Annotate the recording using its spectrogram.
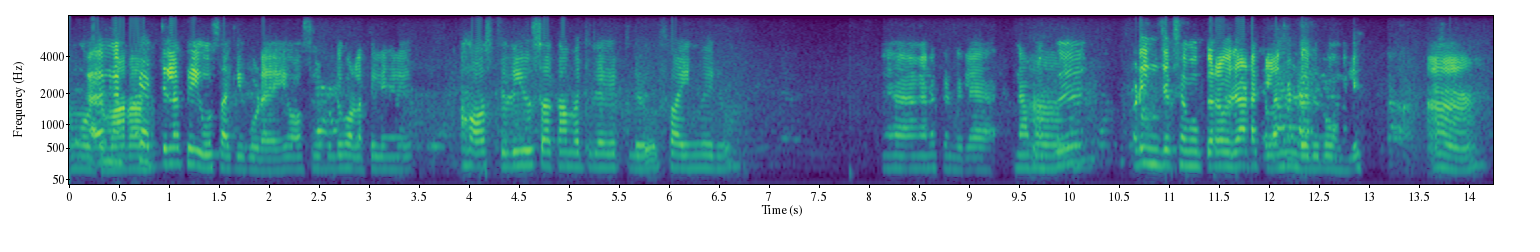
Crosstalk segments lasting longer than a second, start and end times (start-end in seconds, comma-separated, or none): none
